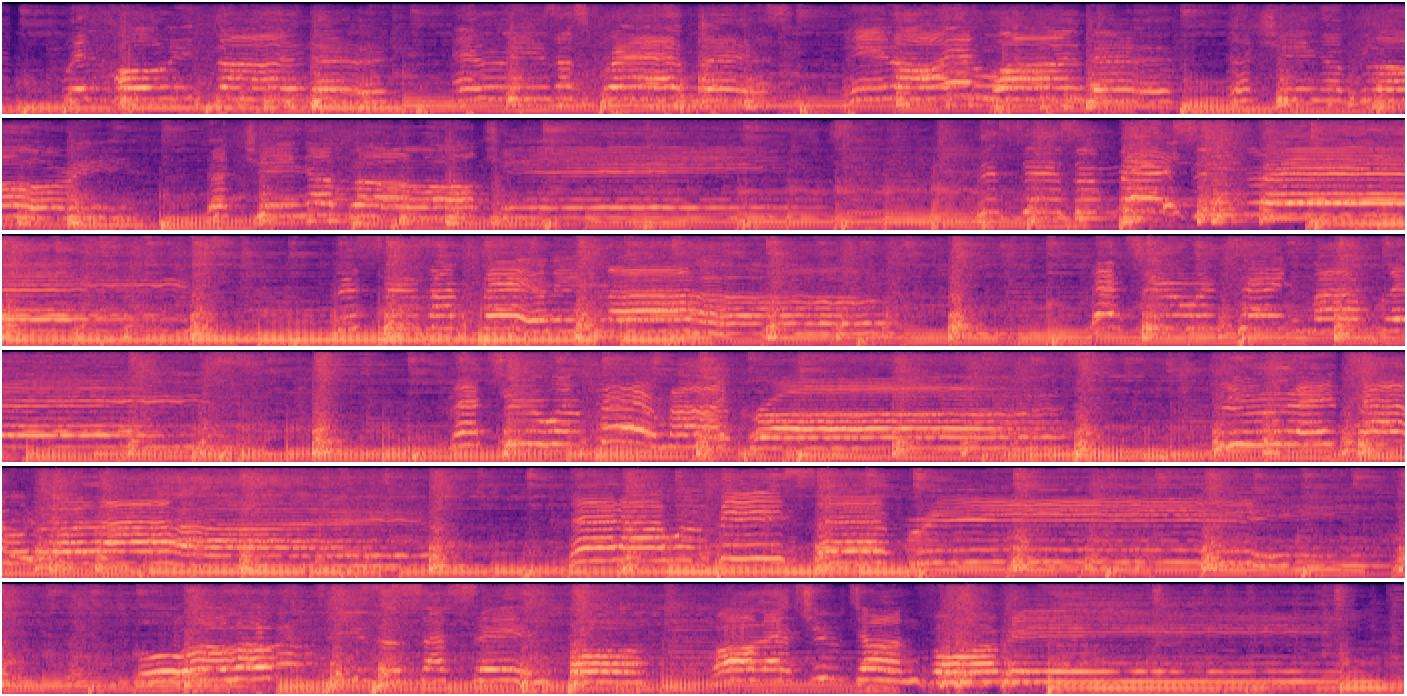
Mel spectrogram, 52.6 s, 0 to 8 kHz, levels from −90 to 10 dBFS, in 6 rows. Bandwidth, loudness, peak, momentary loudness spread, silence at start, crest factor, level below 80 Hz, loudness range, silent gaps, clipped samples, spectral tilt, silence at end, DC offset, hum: 7.6 kHz; -13 LUFS; 0 dBFS; 10 LU; 0 s; 12 dB; -28 dBFS; 5 LU; none; under 0.1%; -5 dB/octave; 0 s; under 0.1%; none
